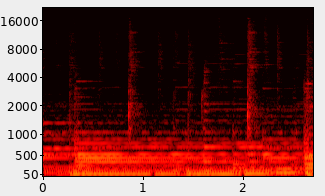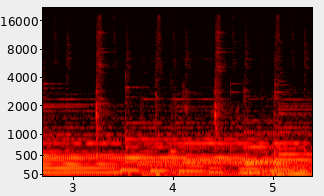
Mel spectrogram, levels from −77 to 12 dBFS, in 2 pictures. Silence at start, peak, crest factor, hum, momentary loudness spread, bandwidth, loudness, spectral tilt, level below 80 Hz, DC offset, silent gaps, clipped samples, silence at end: 0 s; -16 dBFS; 16 dB; none; 4 LU; 19 kHz; -33 LUFS; -7.5 dB/octave; -38 dBFS; under 0.1%; none; under 0.1%; 0 s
